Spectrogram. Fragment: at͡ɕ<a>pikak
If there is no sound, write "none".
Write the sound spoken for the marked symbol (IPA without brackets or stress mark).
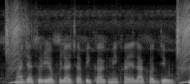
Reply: a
